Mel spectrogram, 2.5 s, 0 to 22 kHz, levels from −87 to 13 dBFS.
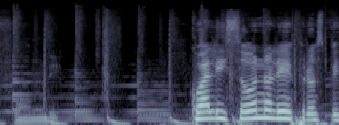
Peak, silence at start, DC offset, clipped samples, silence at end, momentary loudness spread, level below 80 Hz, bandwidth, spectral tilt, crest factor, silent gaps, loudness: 0 dBFS; 0 s; under 0.1%; under 0.1%; 0 s; 22 LU; -34 dBFS; 14.5 kHz; -6 dB/octave; 18 dB; none; -15 LUFS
